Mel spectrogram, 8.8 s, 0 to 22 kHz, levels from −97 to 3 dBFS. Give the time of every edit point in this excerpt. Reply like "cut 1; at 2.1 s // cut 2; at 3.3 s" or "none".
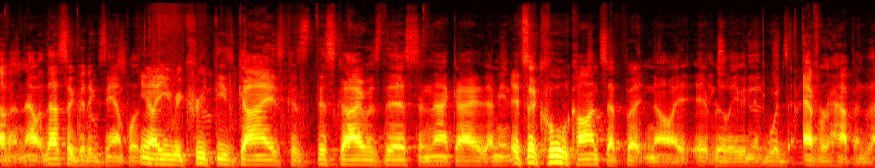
cut 1; at 1.3 s // cut 2; at 5.0 s // cut 3; at 7.9 s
